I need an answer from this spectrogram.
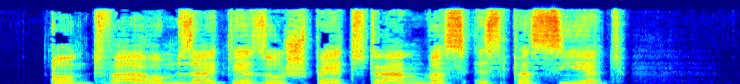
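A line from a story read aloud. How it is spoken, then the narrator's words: Almost angry. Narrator (German): Lupin hörte sich fast an, als wäre er wütend auf Tonks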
